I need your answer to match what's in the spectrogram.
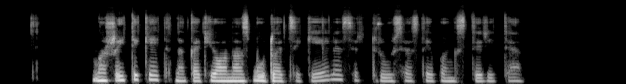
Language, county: Lithuanian, Kaunas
